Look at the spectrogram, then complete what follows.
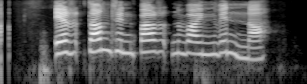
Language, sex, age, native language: Icelandic, female, 8, Icelandic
